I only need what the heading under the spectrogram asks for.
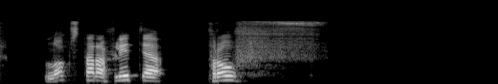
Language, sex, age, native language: Icelandic, male, 50-59, Icelandic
